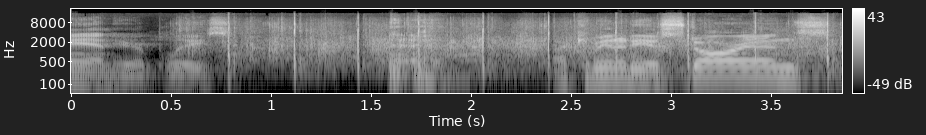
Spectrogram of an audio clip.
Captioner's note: audience applauding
